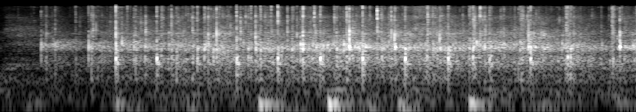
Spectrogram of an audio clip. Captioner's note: audience applauds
